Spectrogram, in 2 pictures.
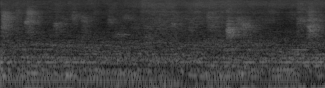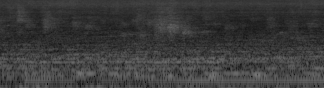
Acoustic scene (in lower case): restroom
